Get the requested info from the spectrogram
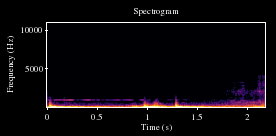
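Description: Heartbeat sound effect: low double thumps, one pair at the start and another about a second in, with a faint steady high tone fading out beneath them.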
